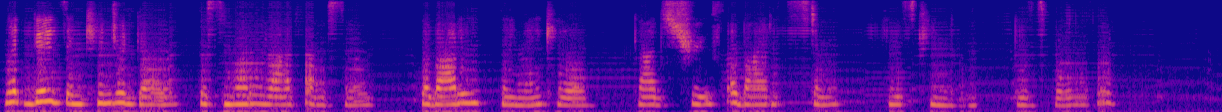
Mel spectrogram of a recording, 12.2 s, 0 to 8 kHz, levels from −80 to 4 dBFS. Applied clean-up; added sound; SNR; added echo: neural separator model SepFormer DNS4.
